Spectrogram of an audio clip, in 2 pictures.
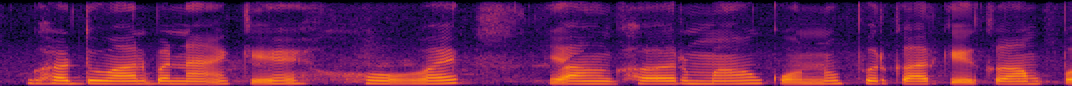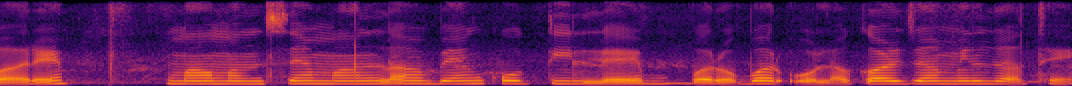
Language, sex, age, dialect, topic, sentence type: Chhattisgarhi, female, 18-24, Central, banking, statement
